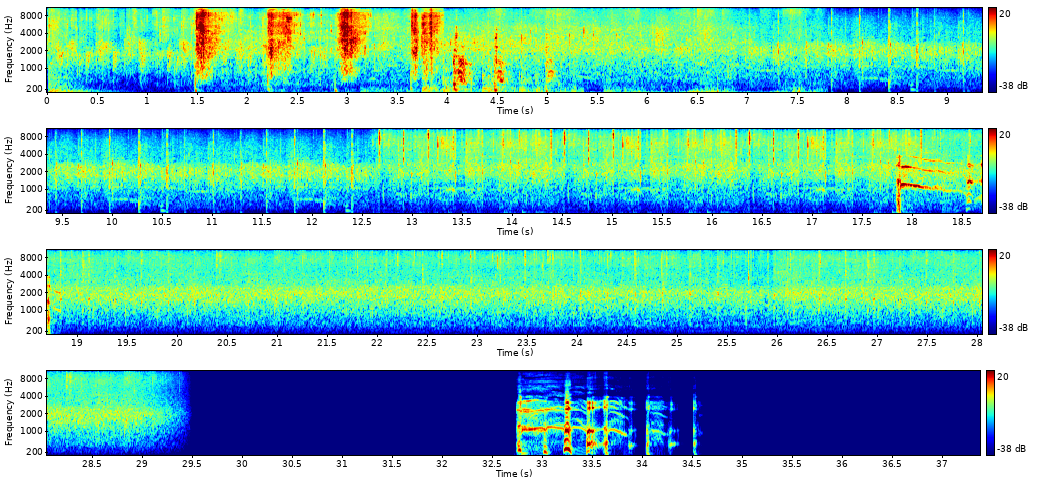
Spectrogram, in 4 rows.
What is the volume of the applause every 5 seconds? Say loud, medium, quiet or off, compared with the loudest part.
loud, loud, loud, loud, loud, loud, off, off.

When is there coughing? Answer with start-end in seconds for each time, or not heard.
4.0-5.2, 17.8-18.9, 32.8-34.5.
